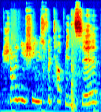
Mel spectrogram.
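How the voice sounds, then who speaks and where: A woman voicing a mock old-timey British street hawker in a deliberately bad British accent, high and sing-song. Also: soft background music. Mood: playful.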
